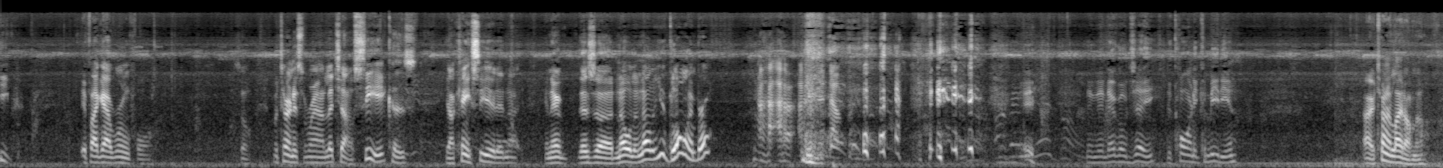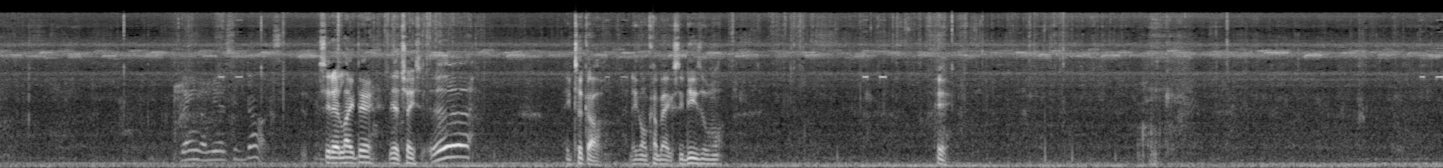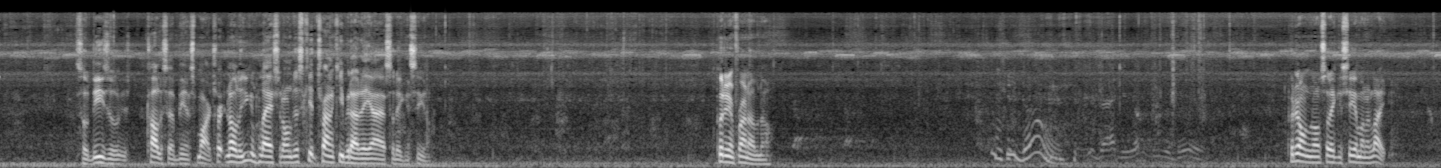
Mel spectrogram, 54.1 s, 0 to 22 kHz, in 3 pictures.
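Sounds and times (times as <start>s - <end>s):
crickets trilling: 0.0s - 54.0s.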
